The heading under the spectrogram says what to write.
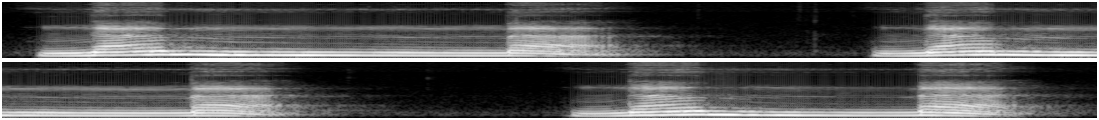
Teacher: Burada yenə də mim hərfi ğunnə olacaq. Burunda 2 saniyə müddətində sıxılacaq, amma uzadılmayacaq.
